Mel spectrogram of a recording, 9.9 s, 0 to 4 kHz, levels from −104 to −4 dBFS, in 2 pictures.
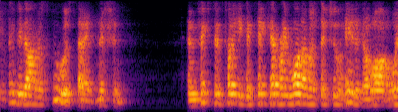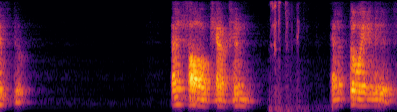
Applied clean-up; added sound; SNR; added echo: neural mask model DeepFilterNet 3.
